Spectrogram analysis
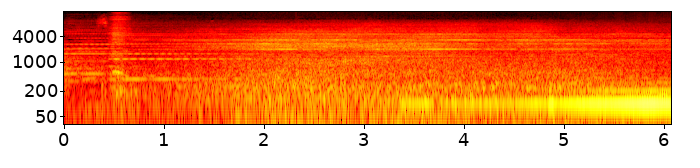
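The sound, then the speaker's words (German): Airplane engine drone in flight: a continuous broad roar with steady tonal hums running through it, holding evenly and slowly growing a little louder and deeper toward the end. “Gleich werde ich zum zweiten Mal in meinem Leben in einem Flugzeug sitzen.”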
